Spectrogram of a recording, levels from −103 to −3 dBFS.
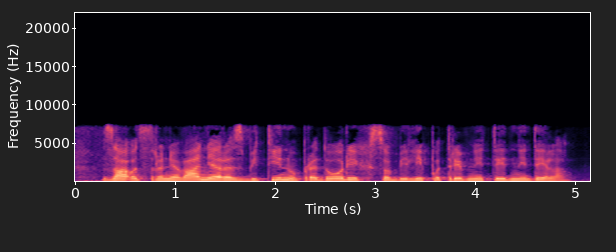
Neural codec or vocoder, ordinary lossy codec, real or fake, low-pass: codec, 16 kHz, 4 kbps, X-Codec, WavLM features, trained on Multilingual LibriSpeech; none; fake; 7.2 kHz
